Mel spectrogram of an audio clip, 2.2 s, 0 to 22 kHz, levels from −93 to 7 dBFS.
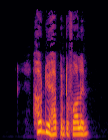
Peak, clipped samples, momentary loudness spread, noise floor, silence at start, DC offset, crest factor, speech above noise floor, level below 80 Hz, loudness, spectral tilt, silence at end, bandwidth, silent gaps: -2 dBFS; under 0.1%; 6 LU; -59 dBFS; 0.7 s; under 0.1%; 16 dB; 43 dB; -56 dBFS; -17 LUFS; -7 dB/octave; 0.4 s; 16 kHz; none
